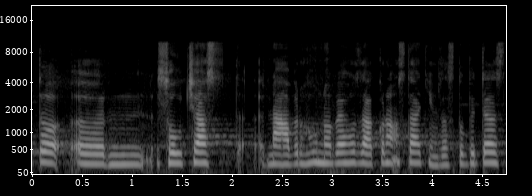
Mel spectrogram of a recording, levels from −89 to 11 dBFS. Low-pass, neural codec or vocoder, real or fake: 9.9 kHz; vocoder, 22.05 kHz, 80 mel bands, Vocos; fake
